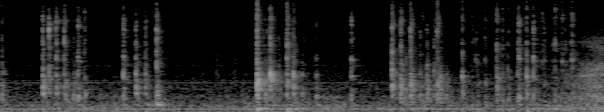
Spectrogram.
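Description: Faint computer-keyboard typing: short runs of quick keystroke clicks separated by pauses of about a second.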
